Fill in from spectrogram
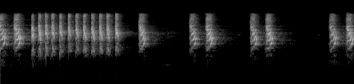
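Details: Long-tailed shrike giving a rapid series of about a dozen harsh, grating notes, then harsh paired rasps repeated at intervals of a little over half a second.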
